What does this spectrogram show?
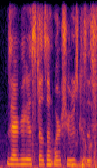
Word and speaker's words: Zagreus: I think it's just Zagreus. Just going by, like, other rules that I know about of like Greek pronunciation stuff.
